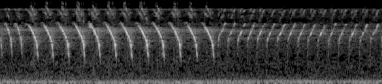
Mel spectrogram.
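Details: Young and male canaries are taught with this tutor song: a string of loud high down-swept notes about four per second, followed by a fast, quieter rolling trill.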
